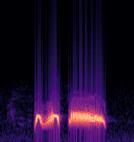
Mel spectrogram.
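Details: Spotted dove decoy calling to get wild doves to respond. One clean phrase: a rolling double coo followed by a long, even, slightly rough coo, with silence around it.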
